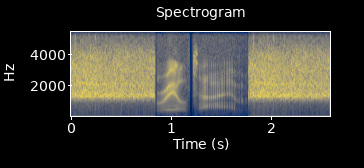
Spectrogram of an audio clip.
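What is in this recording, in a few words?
"realtime", American English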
